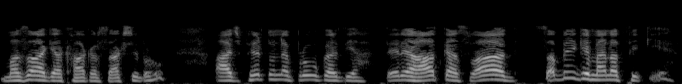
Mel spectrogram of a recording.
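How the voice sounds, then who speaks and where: An approving, food-loving father-in-law from an audio storybook, voiced by a woman. The voice is mid-pitched, with dry, slightly dull sound. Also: moderate pace, dry recording, lightly acted. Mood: delighted praise. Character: food-loving, approving male head of the household. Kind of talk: Hindi moral-story dramatization.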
